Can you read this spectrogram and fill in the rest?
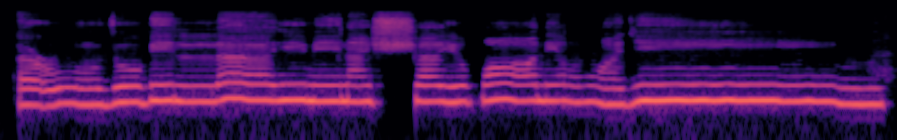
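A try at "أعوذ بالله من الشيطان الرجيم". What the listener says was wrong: Nirojim. Ujungnya masih terlalu naik. A'udzu billahi minasyaitonir rajim. Datar.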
